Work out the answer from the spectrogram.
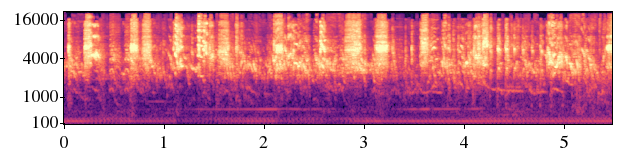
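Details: Budgies, a breeding pair, keep up loud, busy chatter of sharp squawky chirps and rapid warbling notes with no pauses, over a faint constant low hum.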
